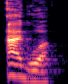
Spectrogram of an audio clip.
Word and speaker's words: agua: agua qui signifie eau quand on le prononce vous entendez que l'accent porte sur la première lettre agwa et bien pour cette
